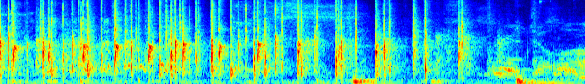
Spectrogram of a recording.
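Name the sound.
applause from the audience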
